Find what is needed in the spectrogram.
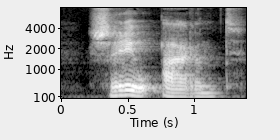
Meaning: lesser spotted eagle (Clanga pomarina)
- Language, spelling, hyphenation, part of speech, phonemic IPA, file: Dutch, schreeuwarend, schreeuw‧arend, noun, /ˈsxreːu̯ˌaː.rənt/, Nl-schreeuwarend.ogg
